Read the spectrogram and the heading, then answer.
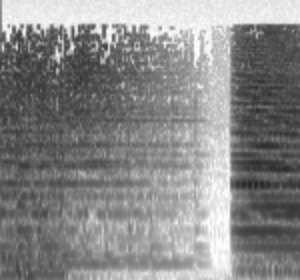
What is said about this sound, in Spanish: Un tren que se va.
